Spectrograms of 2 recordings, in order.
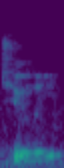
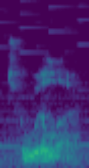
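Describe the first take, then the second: First: The name is said like 'Thule'. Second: The name is said as 'Tooele'. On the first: This is how the spelling suggests it is said. The speaker calls it wrong. "looks like you would pronounce it Thule" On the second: This is how the name is really said. The speaker calls it right. "it's actually pronounced Tooele"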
